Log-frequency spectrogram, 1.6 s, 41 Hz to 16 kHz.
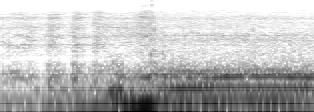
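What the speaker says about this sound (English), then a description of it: "All right, get the car started." A 2013 Cadillac CTS engine starting: a brief low crank catches into a short rev, then settles into a steady idle hum, close by.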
